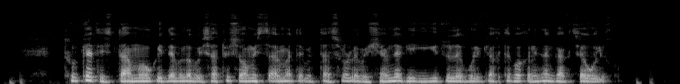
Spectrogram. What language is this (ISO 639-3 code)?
kat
